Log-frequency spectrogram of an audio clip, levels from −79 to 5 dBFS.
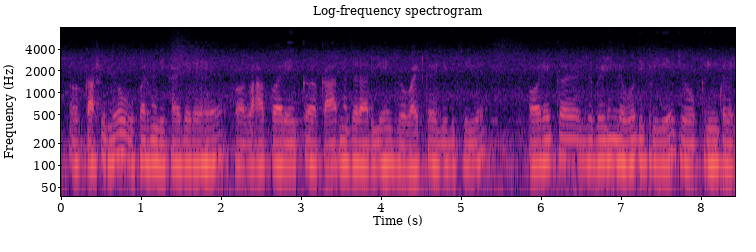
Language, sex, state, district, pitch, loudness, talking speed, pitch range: Hindi, male, Uttar Pradesh, Deoria, 105 Hz, -32 LUFS, 270 wpm, 100-110 Hz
